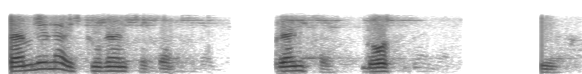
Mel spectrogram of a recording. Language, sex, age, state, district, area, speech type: Urdu, male, 18-30, Delhi, East Delhi, urban, conversation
